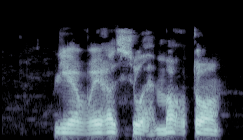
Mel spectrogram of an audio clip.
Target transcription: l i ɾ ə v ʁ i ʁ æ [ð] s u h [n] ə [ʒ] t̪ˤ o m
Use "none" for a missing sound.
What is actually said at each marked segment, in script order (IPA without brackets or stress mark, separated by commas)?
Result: ð, m, ʁ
